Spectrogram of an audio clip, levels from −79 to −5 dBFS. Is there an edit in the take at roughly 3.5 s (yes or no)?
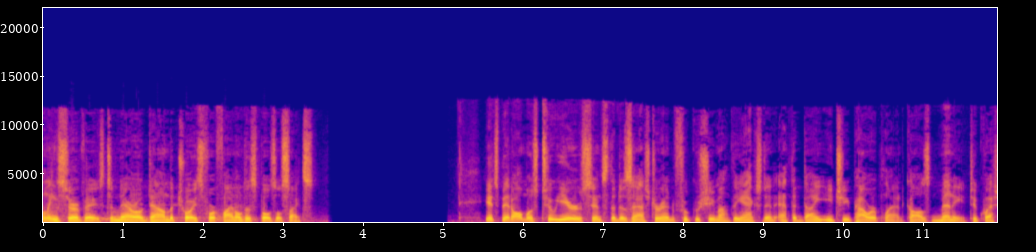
no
